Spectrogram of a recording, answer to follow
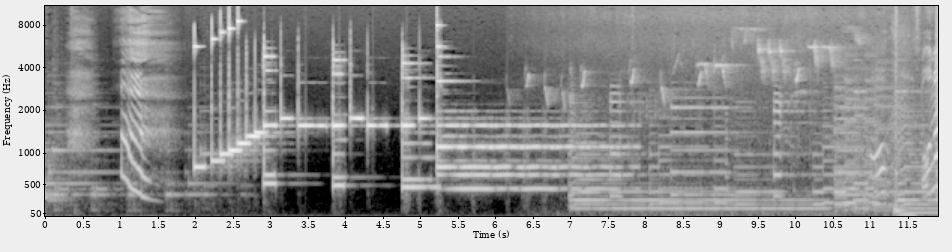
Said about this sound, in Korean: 아유, 저 녀석 때문에 잠 다 깼네. 아, 근데 저 녀석 알람은 왜 맞춰놓은 거지?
